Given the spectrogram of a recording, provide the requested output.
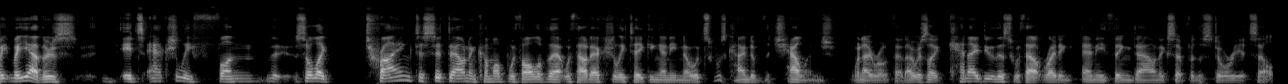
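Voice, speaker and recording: Over a silent background in a very clean recording, a man with an unremarkable speaking voice at medium pitch speaks at a fairly quick pace with lively intonation. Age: 40s. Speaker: podcast host. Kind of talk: casual chat.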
